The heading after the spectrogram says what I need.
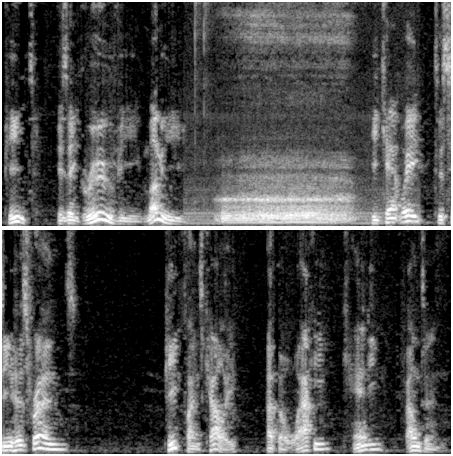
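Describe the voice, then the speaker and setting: Animated woman reading slowly to children. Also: low voice, a little hiss or hum, low-quality recording. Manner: exaggerated, expressive delivery. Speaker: children's storybook reader. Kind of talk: animated read-aloud narration for young children. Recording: music behind the voice. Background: music and sound effects.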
